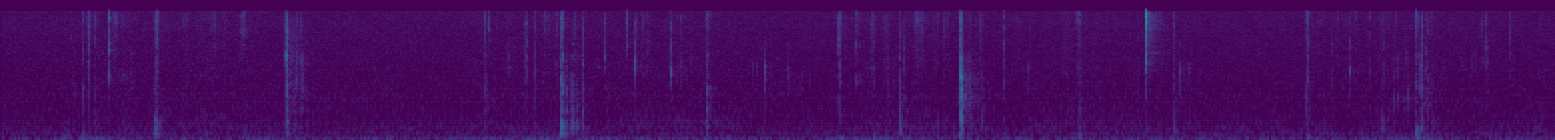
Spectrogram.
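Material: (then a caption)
Soap. A box-cutter blade shaves thin curls and slabs off a solid yellow bar of soap held in the hand. About sixteen quiet, bright, crisp scraping snicks come at an irregular pace, each stopping almost instantly. A faint, steady low hum runs underneath.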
